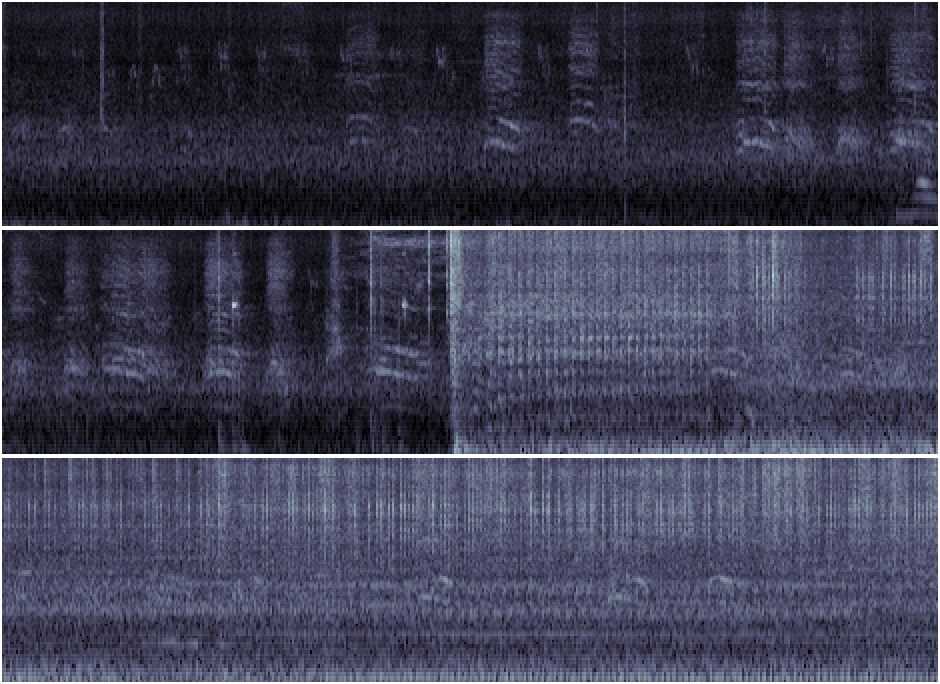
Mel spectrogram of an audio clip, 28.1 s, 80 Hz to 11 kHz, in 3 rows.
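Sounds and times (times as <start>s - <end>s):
birds calling: 0.0s - 28.0s
diesel generator starting and running: 12.9s - 28.0s.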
